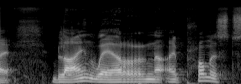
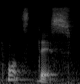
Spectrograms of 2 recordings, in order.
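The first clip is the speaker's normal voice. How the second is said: breathy whisper to himself, barely voiced; a private, curious whisper while reading a new message; whispered aside; 11 dB quieter than usual. Real, not acted. Reading a new message to himself, whispering.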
